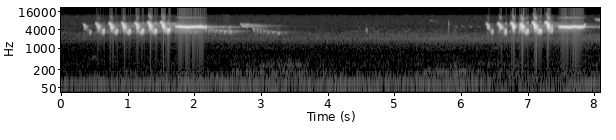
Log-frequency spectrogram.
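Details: Two complete Yellowhammer song phrases about five seconds apart, each a rapid rattle of repeated high notes ending in a prolonged whistle, with silence between.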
